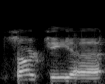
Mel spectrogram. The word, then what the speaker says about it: Sarchie: And there is a book out by the policeman, Ralph Sarchi. Is that how you say his name? Yes, it is, sir. Sarchi, and co-authored by Lisa Coulier Cool.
